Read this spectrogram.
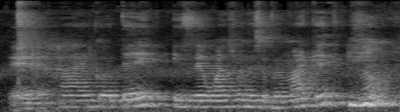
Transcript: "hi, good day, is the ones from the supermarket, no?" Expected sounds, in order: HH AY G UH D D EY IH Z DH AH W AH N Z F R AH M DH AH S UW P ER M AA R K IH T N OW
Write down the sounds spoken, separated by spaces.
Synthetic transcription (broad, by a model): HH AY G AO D D EY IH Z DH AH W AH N F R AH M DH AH S UW P ER M AA R K IH T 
